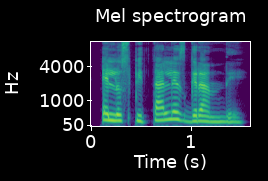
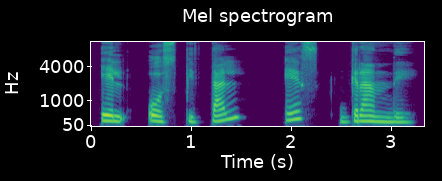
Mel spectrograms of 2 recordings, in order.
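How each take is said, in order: First: Said in the usual way. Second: "El hospital es grande" with pauses between words; "El hospital es grande" measured, word by word; slow pronunciation demo. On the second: Shown as a demonstration. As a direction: break "El hospital es grande" up for learners. Example repeated broken up for learners.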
